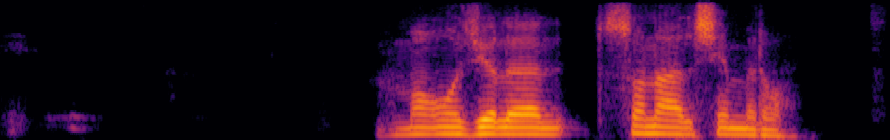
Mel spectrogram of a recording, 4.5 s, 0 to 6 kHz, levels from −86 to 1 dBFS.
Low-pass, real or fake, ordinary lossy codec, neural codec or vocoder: 5.4 kHz; fake; Opus, 32 kbps; codec, 16 kHz, 0.5 kbps, X-Codec, WavLM features, trained on Multilingual LibriSpeech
